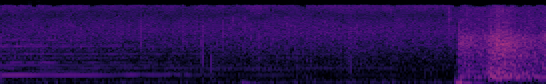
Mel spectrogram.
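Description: The last held note of a song sung to slide guitar dies away over about a second. Near the end a sudden loud percussive hit breaks in as new music starts.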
